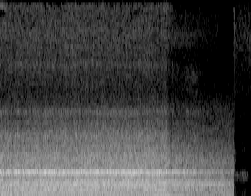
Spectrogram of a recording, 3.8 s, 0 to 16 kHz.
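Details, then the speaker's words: 2004-2006 BMW 116i E87 N45 race car, no sound deadening, decelerating: low moan with faint higher whine; diff whines a bit but most noise seems from clutch or gearbox, possibly clutch assembly error, unconfirmed; transmission moan on deceleration. "does whine a bit but that's not where the majority of the noise is coming from it's coming from the either the clutch or the gearbox"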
